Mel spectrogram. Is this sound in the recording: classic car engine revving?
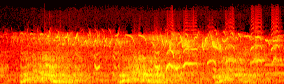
no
